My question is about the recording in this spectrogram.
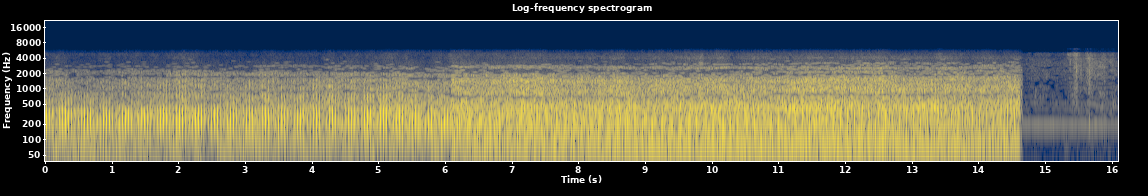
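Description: Helicopter running at close range, a loud steady rotor and engine noise that shifts in tone about six seconds in. It cuts off abruptly near the end, leaving a faint low hum.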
